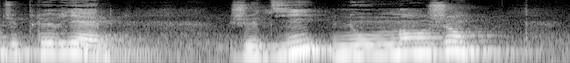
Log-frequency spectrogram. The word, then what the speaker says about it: mangeons: Je dis nous mangeons. Si je supprimais le E, je devrais prononcer nous mangons.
